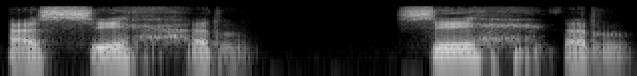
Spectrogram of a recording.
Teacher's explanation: berarti ro yang sukunnya dibaca dengan tipis ya bukan tebal · Tunaikan dulu rokhawah dari ha, baru setelah itu tunaikan tawasut dari huruf ro. Dan roknya dibaca tipis.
